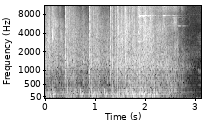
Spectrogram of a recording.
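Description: Rapid bursts of video game gunfire crackle in quick clusters, close and fairly loud, before cutting off to near silence.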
